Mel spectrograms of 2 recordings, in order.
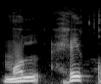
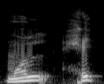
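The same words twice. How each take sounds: First: "মুলহিক" higher, with a bounced, released q at the end; শেষে ধাক্কা. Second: "মুলহিক" ending in a dead, unreleased k; ধাক্কা ছাড়া, ভুল. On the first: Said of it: "শেষে একটা ধাক্কা হবে". ("মুলহিক" শেষ অক্ষরে ধাক্কা দিয়ে) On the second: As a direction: shut "মুলহিক" off with no bounce. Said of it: "বলা যাবে না". ("মুলহিক" শেষে ধাক্কা না দিয়ে) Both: Shown as a demonstration.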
